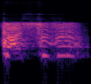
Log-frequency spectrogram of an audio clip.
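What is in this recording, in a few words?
bailout mood high, speech japanese; War Thunder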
